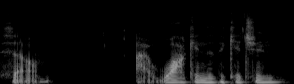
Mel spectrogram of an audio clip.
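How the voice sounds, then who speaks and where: A young man playing a laid-back, wry vampire prince boyfriend in an intimate audio roleplay, telling a story in a hushed, halting, amused way. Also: low-pitched, monotone, no echo, clean studio sound. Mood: smug. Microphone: close, dry studio microphone.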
